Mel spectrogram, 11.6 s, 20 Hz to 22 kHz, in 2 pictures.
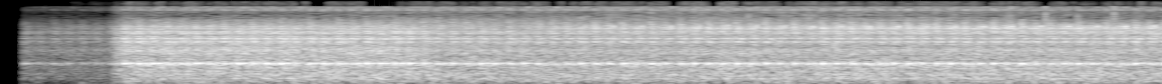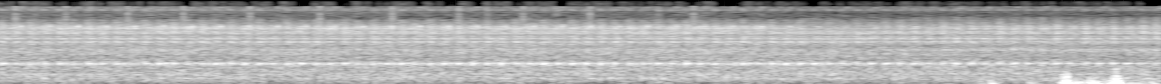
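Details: BMW E46 engine knocking: a fast, light tapping at about 3–4 per second over a steady idle; cause not yet found; the check engine light stays on.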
